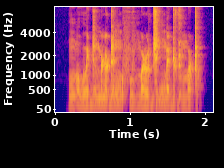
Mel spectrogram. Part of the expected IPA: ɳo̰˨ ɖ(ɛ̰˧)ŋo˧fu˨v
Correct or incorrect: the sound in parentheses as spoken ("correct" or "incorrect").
correct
